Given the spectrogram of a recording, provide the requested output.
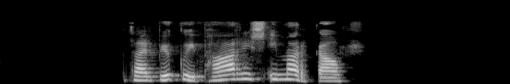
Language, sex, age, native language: Icelandic, female, 60-69, Icelandic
